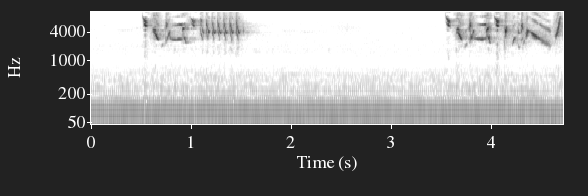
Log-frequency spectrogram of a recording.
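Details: Unpaired European goldfinch performing Khalwi song: a jingling phrase of quick metallic notes ending in a short trill, a two-second pause, then a livelier burst of sliding, buzzy twitters.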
